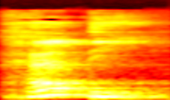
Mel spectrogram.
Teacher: Dalnya dibaca setengah harkat, ya-nya setengah harkat. Dan dal setengah harkat itu mentad'ifkan, melemahkan sifat qalqalah. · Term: waqaf rom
